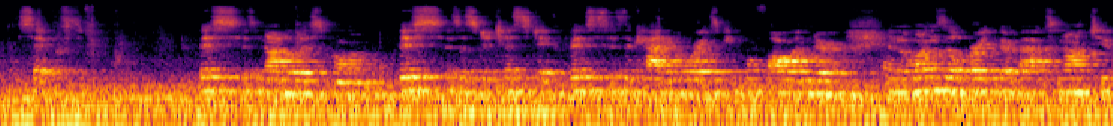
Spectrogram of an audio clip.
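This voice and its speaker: A woman talks at a moderate pace over loud background noise, with audible echo in the room. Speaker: poet. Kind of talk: spoken word poetry performance, reading a poem aloud to council. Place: meeting room. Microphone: camera far.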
